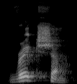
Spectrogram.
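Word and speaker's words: वृक्ष: Vriksha, which means tree. So you have the same three consonants, V, RK, and WRK. Remember, the V is pronounced as W in Sanskritam. Both are phonetically identical in Sanskritam.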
